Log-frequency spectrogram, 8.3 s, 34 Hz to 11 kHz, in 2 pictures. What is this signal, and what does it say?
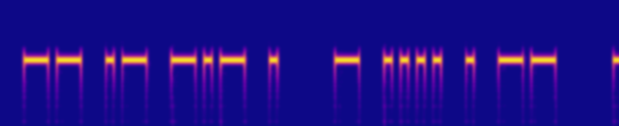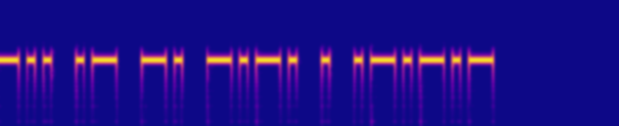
Morse code, heard as a keyed tone, about 22 wpm, 700 Hz. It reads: MAKE THEM DANCE.
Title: Sentences from Top 1000 Words - Review Part 4 - 22wpm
